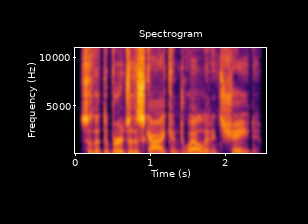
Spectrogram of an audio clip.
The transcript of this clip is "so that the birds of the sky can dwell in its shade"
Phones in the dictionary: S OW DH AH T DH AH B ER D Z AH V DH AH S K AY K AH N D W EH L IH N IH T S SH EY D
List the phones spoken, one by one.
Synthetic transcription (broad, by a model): S OW DH AH T DH AH B ER D Z AH V DH AH S K AY K AH N D W EH L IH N IH T S SH EY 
